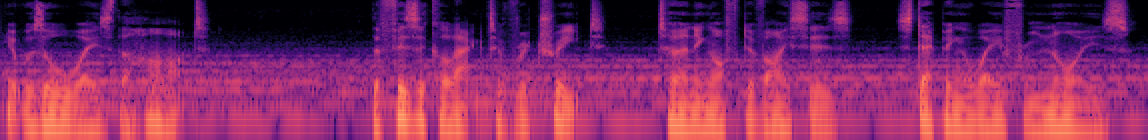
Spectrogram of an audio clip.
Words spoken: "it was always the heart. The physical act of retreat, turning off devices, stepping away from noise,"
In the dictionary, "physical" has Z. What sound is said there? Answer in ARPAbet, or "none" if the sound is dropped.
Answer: Z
